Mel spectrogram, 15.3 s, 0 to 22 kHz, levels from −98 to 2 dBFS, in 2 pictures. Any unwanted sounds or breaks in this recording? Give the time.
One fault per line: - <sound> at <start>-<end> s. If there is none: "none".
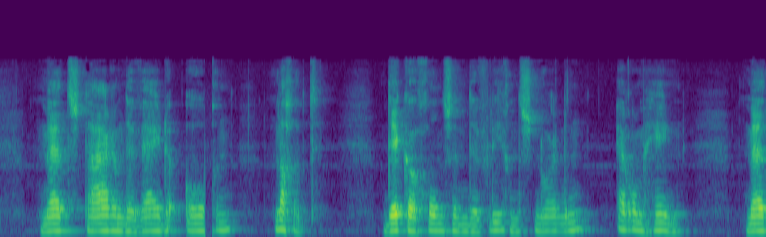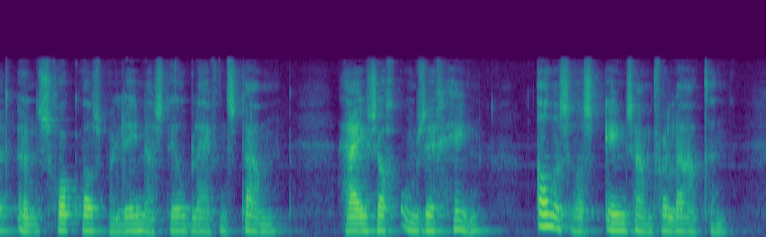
- dropout at 2.0-2.1 s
